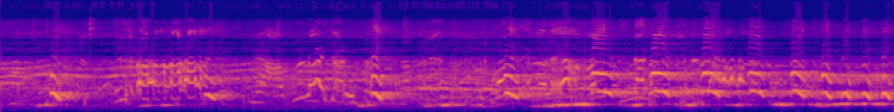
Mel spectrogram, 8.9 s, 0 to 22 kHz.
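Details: At Chiba Zoological Park on 18 October 2013, two siamangs chorus in an excited threat display, throat sacs swollen. Overlapping wailing, sliding hoots rise and fall continuously, while a crowd of visiting schoolchildren chatters nearby.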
